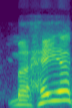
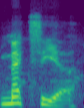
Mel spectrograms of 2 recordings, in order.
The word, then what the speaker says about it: Mexia: Tolo from Mejia Texas just say Mejia correctly lol Mejia Mejia is that right I don't know thanks Gary Lawson I know it's not Mexia that's the way it's spelled I believe that I'm 40 I believe that yes I believe it is Mejia a big day for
